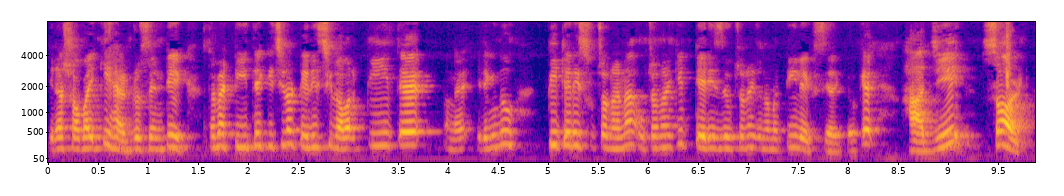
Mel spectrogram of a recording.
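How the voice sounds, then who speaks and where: A man's voice: high-pitched, rapid-fire, darkish tone, lo-fi sound. A young man from Bangladesh teaching a live online biology revision class, repeating questions and answers and asking viewers to comment.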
